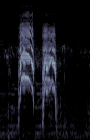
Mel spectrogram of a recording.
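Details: Pakistani pet parrot (mithu tota) uttering a pair of loud, grating squawks, the first slightly longer, separated by a short gap, in an otherwise quiet setting.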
